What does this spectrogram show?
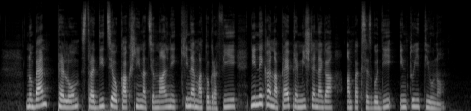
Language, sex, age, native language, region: Slovenian, female, 18-29, Slovenian, Drava region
